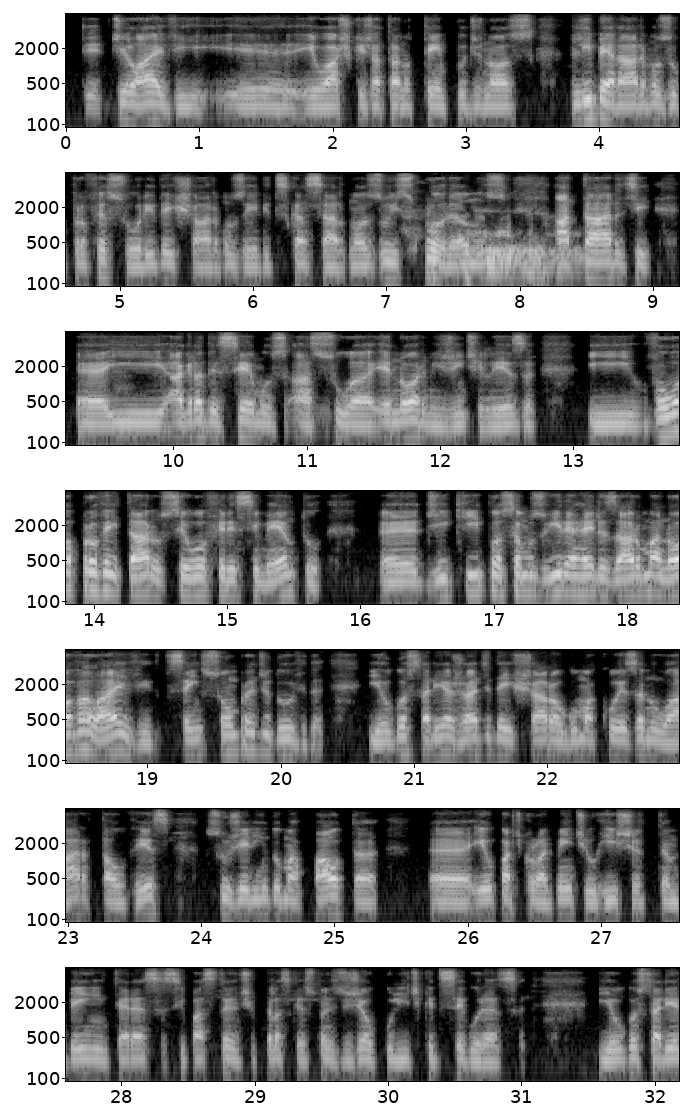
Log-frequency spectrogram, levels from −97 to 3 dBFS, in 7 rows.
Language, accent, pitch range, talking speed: Portuguese, Brazilian, 105-125 Hz, 145 wpm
